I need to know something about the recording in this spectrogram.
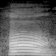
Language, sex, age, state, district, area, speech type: Odia, male, 60+, Odisha, Balasore, rural, read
